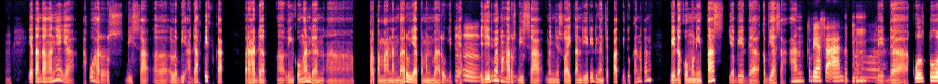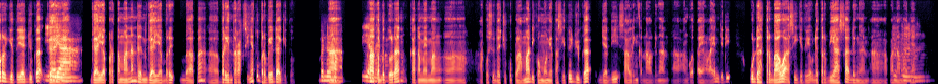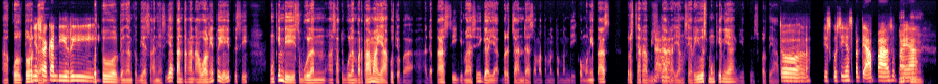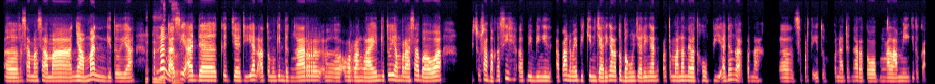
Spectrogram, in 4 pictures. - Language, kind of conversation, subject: Indonesian, podcast, Bagaimana hobi ini membantu kamu mengenal orang baru atau membangun jejaring?
- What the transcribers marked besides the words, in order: none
